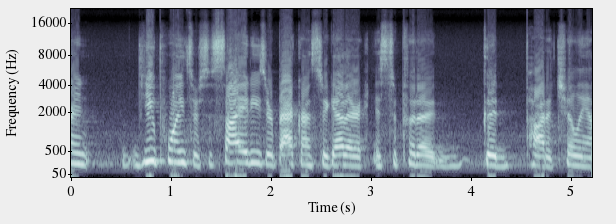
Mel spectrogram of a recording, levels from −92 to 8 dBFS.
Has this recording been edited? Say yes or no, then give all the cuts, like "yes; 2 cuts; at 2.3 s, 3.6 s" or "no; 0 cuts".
yes; 1 cut; at 3.0 s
